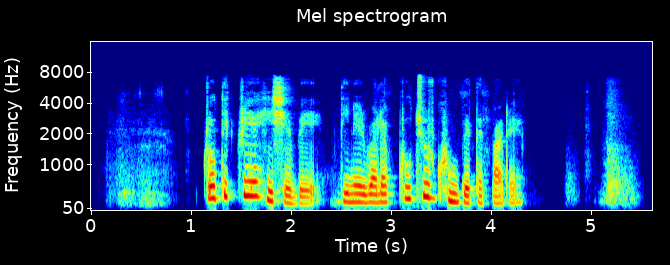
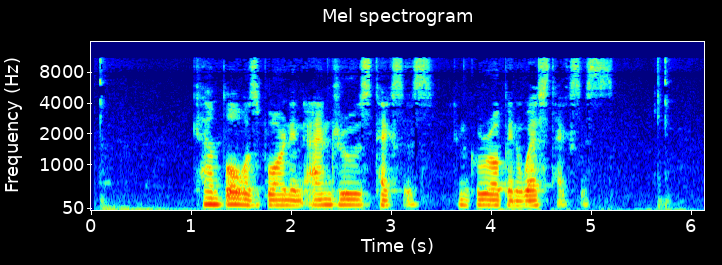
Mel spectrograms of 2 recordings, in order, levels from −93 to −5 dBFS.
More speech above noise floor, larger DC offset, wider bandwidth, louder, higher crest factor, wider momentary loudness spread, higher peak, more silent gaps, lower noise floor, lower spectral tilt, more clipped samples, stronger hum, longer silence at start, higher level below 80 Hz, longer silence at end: first, 35 dB vs 29 dB; neither; second, 7.8 kHz vs 11.5 kHz; first, -20 LUFS vs -26 LUFS; about the same, 18 dB vs 18 dB; second, 16 LU vs 21 LU; first, -4 dBFS vs -8 dBFS; first, 4.58-4.73 s vs none; about the same, -55 dBFS vs -54 dBFS; about the same, -7 dB/octave vs -6 dB/octave; neither; neither; first, 1.15 s vs 0.1 s; about the same, -62 dBFS vs -58 dBFS; about the same, 0.3 s vs 0.35 s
